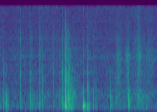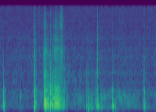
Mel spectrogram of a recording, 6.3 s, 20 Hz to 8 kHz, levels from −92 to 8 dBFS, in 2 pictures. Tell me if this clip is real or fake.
fake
